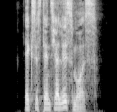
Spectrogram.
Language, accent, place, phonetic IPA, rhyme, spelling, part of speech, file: German, Germany, Berlin, [ɛksɪstɛnt͡si̯aˈlɪsmʊs], -ɪsmʊs, Existentialismus, noun, De-Existentialismus.ogg
- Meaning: existentialism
